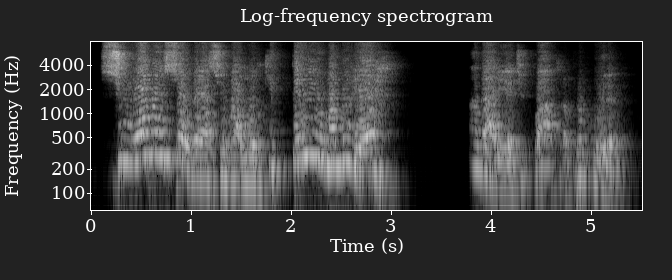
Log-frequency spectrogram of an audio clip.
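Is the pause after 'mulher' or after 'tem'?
after mulher. The pause falls right after the word 'mulher'. Men would crawl searching for women if they knew their value. "olha como é que um detalhe muda tudo"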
